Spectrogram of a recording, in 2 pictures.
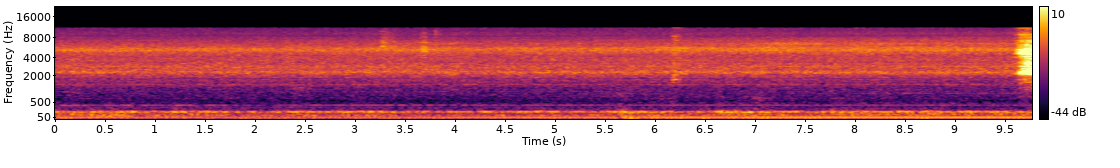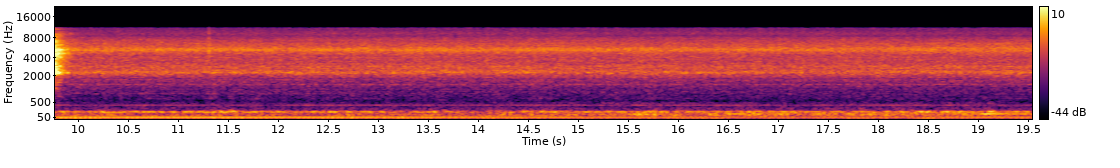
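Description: Passenger train running on the rails, heard from inside the carriage: a steady low rumble with a faint steady hum, and one brief sharp high-pitched noise about ten seconds in.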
